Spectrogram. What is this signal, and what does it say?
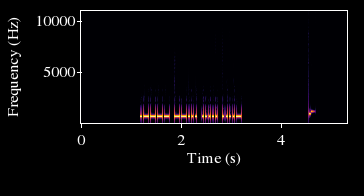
Morse code, heard as a keyed tone, about 34 wpm, 700 Hz. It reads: 1754
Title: Numbers - Contest Style - 4-Digit 35wpm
